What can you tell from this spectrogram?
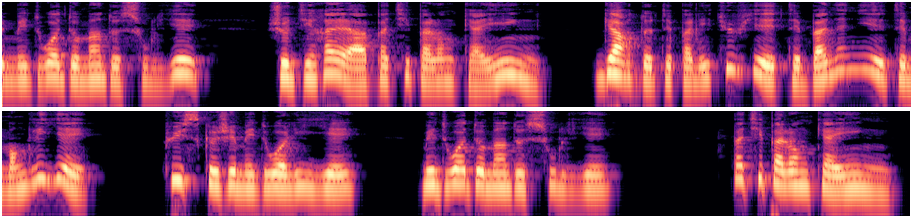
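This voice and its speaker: A lovesick male ape-man pours out his sorrow in a soft, plaintive voice. His tone sits fairly low and sounds tender and sad throughout, as a woman reading an audiobook puts him on. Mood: sad singing.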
